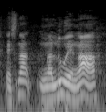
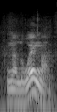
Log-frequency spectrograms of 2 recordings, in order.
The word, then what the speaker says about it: galuega: So the emphasis is changed from galue, and then you add the nga to it. It's not galue nga, right? It's galuega. So the emphasis changes to the second to the last syllable.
